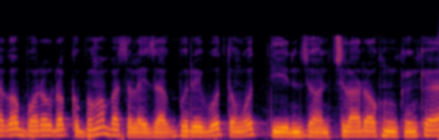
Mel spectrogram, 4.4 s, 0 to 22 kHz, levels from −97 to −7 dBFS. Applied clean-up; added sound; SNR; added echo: none; none; none; none.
